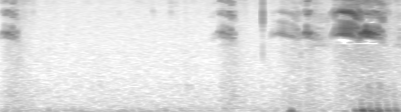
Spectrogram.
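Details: Evening grosbeak at a feeder: a brief high note opens, then quiet, then a few clipped calls and a final loud, harsh burst of overlapping high notes.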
